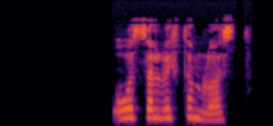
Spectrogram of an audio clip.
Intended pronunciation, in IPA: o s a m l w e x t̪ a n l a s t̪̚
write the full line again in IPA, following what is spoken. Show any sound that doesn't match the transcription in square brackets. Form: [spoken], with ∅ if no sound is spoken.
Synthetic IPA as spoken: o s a [∅] l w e x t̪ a [m] l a s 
